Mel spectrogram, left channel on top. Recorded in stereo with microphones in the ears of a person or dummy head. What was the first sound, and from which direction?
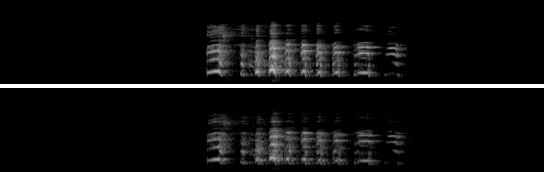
Laughter, 80° left.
